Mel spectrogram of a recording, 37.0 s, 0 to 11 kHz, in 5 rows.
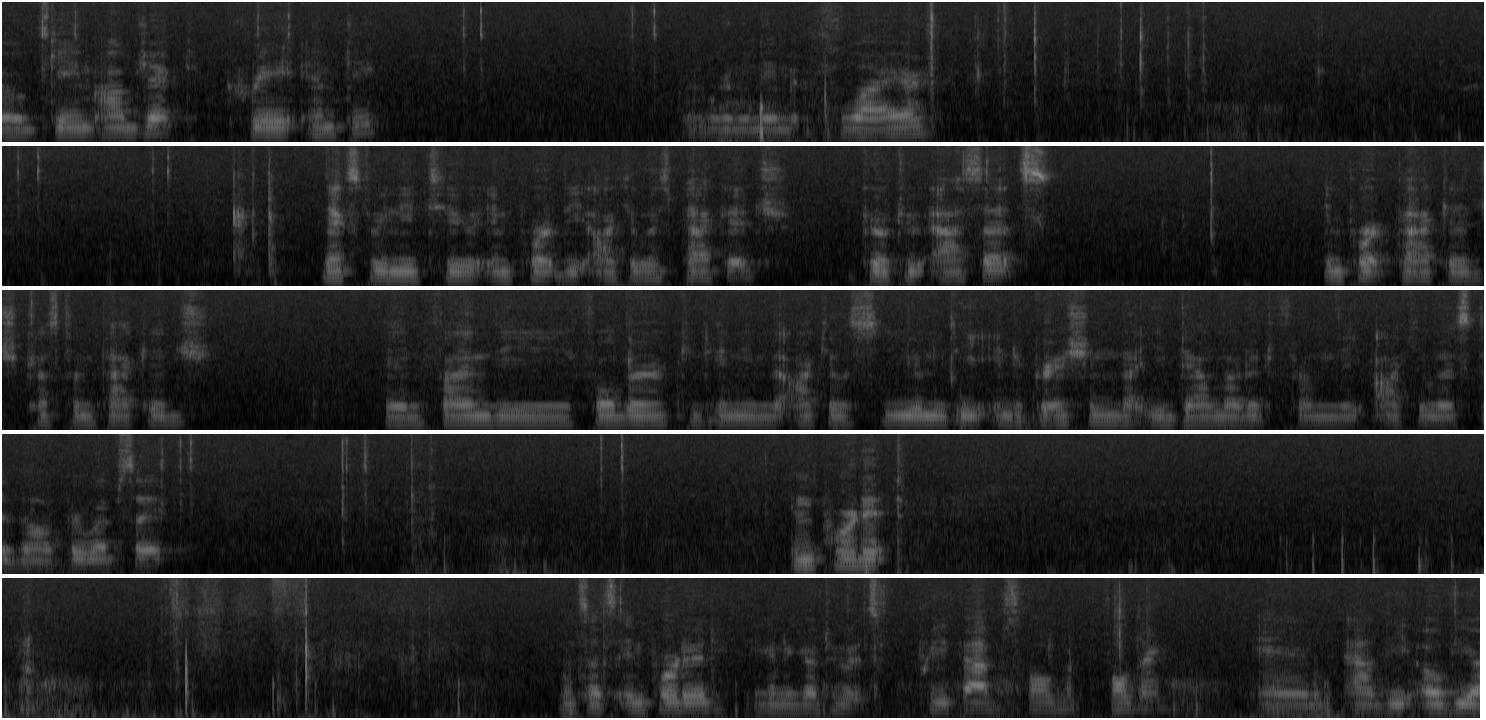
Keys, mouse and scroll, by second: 0.2 right click, 1.9 click, 4.6-6.3 typing, 7.5 click, 12.2 click, 14.9 click, 23.1 click, 32.6 click, 36.9 click.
